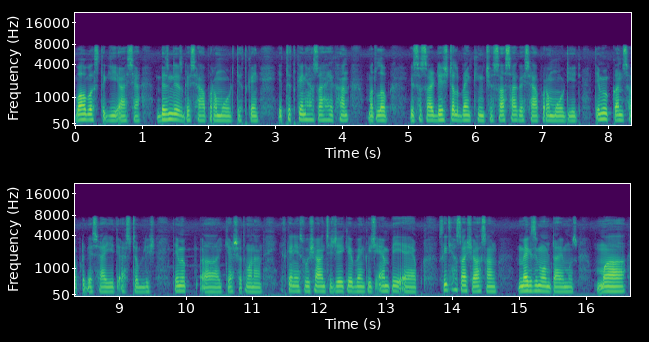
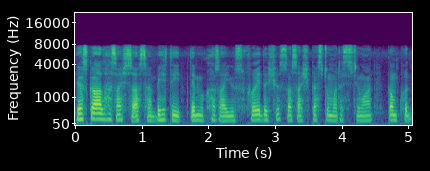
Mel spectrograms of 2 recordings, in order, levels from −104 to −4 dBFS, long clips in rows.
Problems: none marked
